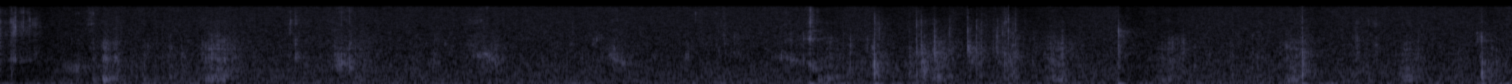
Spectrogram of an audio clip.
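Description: A person biting and chewing wavy potato crisps: a run of irregular, sharp crunches.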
